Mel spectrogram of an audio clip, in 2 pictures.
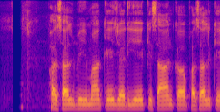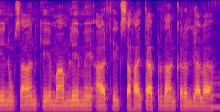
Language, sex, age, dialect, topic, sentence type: Bhojpuri, male, 36-40, Western, banking, statement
